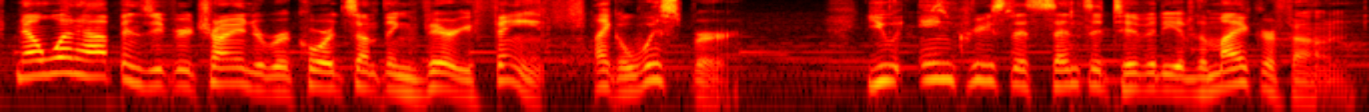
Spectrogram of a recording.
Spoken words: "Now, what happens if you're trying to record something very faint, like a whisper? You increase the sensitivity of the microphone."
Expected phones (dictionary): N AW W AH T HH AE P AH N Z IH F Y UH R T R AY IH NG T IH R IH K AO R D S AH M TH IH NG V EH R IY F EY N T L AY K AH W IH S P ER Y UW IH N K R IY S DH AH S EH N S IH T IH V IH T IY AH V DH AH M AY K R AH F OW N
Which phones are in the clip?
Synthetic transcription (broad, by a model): N AW W AH T HH AE P AH N Z IH F Y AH R T R AY IH NG T IH R IH K AO R D S AH M TH IH NG V EH R IY F EY N T L AY K AH W IH S P ER Y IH IH N K R IY S DH AH S EH N S IH T IH V IH T IY AH V DH AH M AY K R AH F OW N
